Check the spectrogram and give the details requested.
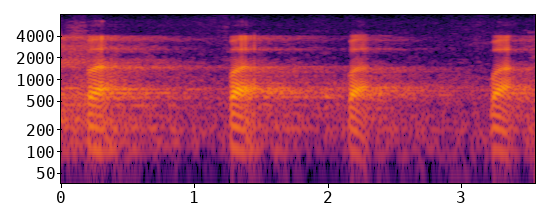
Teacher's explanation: jangan pa tapi Fa ada anginnya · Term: huruf Fa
